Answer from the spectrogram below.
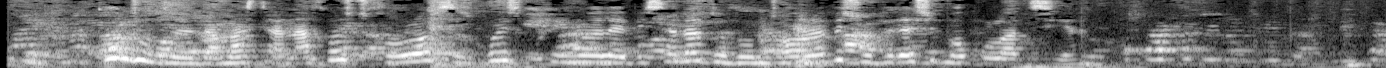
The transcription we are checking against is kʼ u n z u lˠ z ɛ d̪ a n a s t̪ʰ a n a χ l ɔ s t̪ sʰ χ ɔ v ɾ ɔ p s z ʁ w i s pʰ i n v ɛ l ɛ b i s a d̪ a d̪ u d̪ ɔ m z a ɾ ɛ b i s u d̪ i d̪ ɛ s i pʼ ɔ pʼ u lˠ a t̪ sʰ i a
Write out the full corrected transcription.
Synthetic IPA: kʼ u n z u lˠ z ɛ d̪ a m a s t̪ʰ a n a χ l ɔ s t̪ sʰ χ ɔ v ɾ ɔ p s z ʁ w i s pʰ i n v ɛ l ɛ b i s a d̪ a d̪ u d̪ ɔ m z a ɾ ɛ b i s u d̪ i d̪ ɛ ʃ i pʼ ɔ pʼ u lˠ a t̪ sʰ i a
